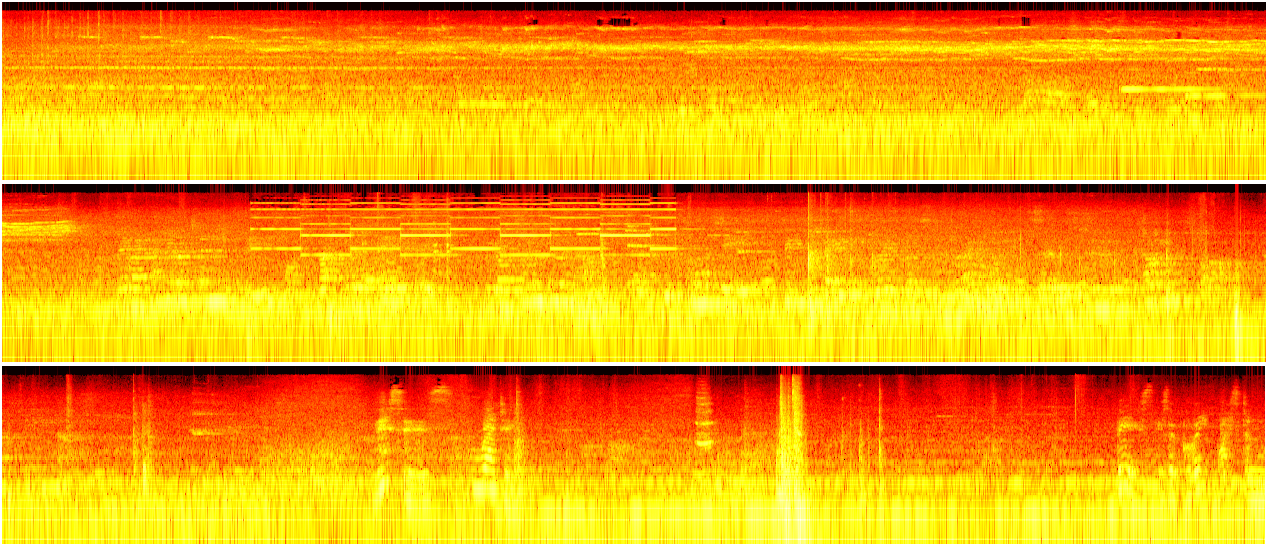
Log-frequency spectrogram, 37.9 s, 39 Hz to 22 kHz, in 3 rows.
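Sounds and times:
train hum: 0.0s - 37.9s
platform chatter: 4.1s - 26.9s
electronic two-tone warning signal: 15.1s - 19.4s
train door clunk: 32.2s - 34.2s.

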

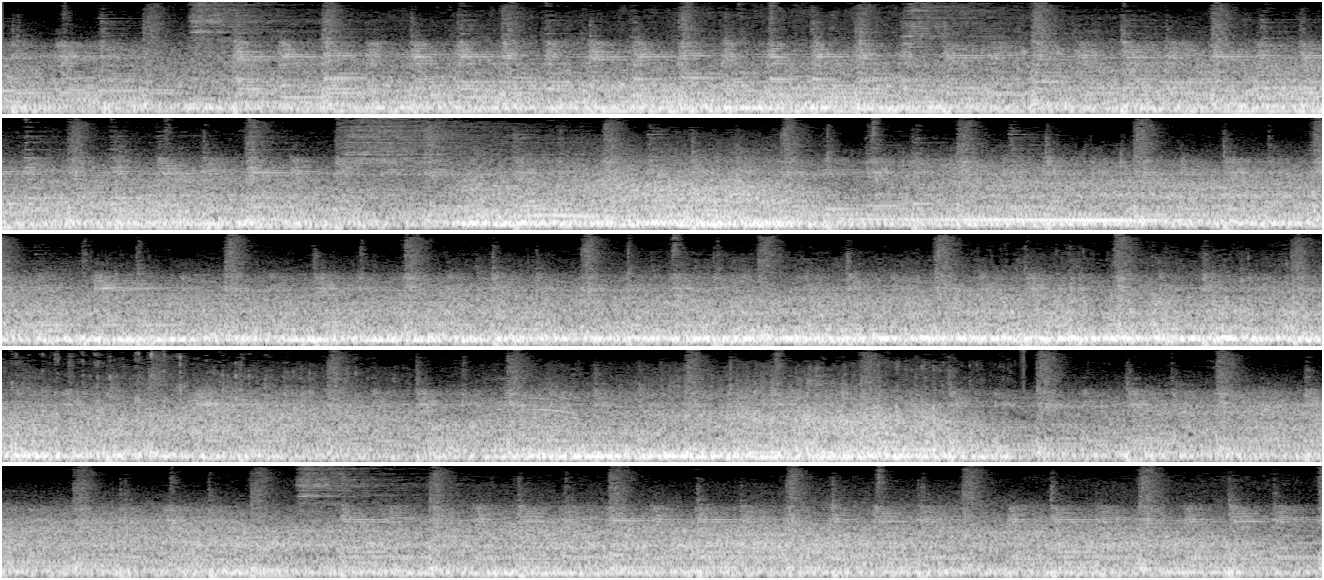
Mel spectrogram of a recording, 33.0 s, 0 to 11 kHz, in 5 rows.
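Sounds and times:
cars driving past: 0.0s - 33.0s
music: 0.0s - 33.0s.

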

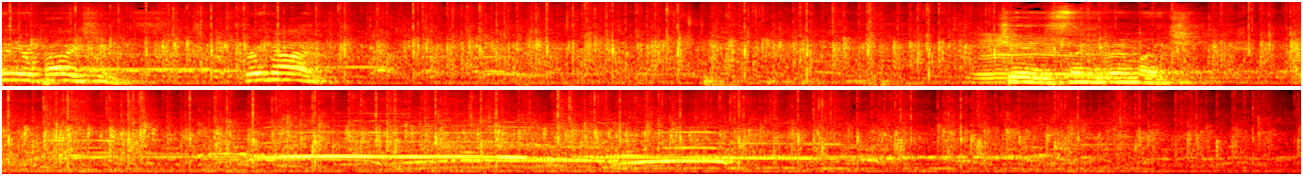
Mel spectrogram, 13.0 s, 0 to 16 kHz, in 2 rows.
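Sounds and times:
audience applauding and cheering: 0.0s - 12.9s.

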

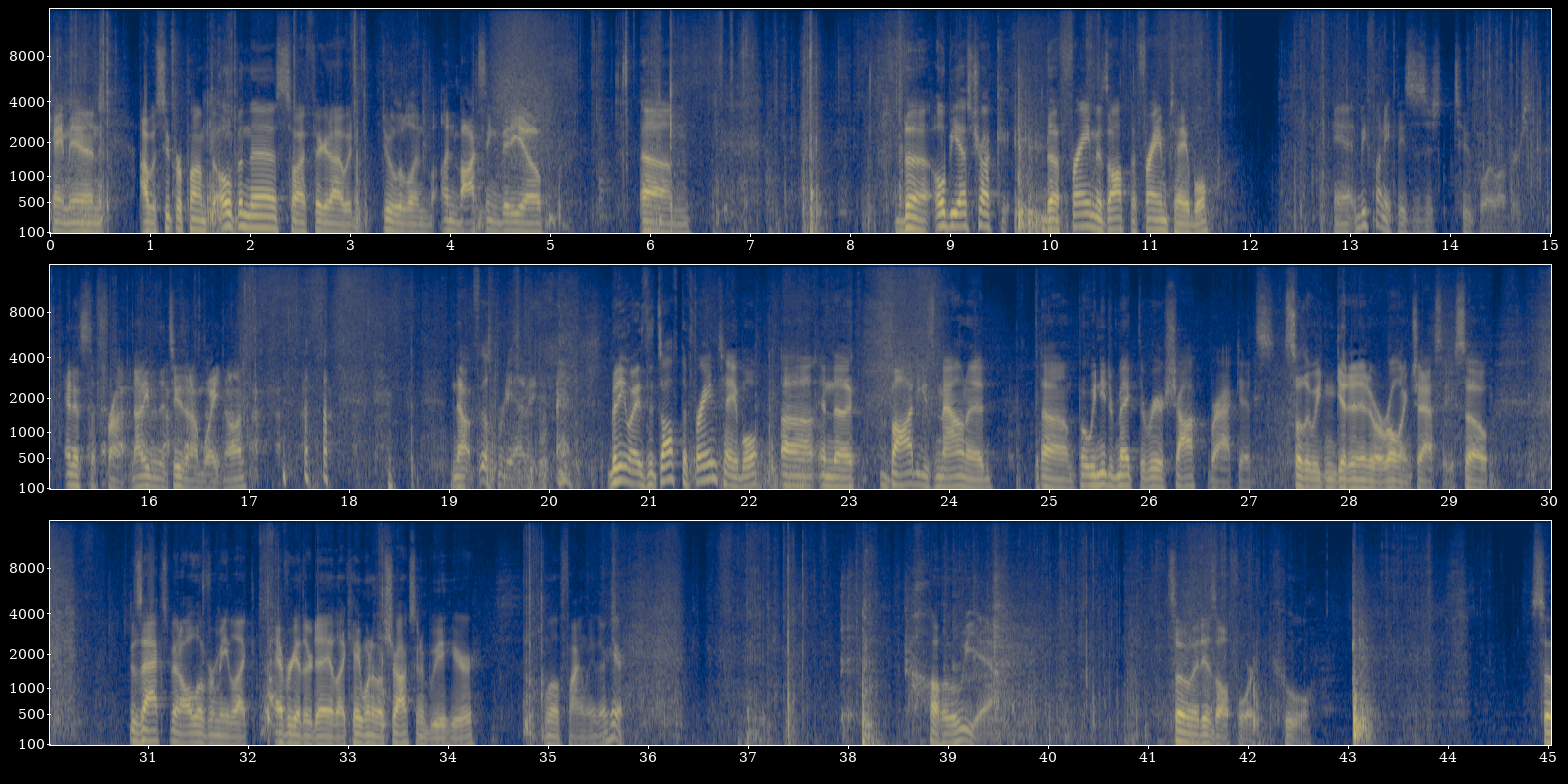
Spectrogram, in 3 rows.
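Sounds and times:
packaging scraping and rustling: 4.1s - 21.8s, 38.8s - 42.6s, 43.3s - 45.0s
box contents being handled: 9.4s - 23.9s, 34.8s - 44.5s.

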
